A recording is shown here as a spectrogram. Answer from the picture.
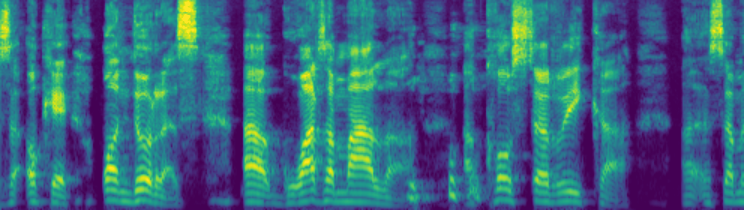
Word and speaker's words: Honduras: They said, "Party, the H is silent." Honduras. So, okay, Honduras, Guatemala, Costa Rica, and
